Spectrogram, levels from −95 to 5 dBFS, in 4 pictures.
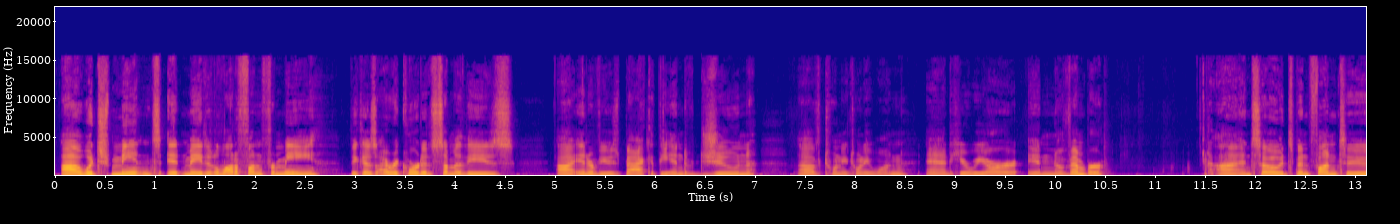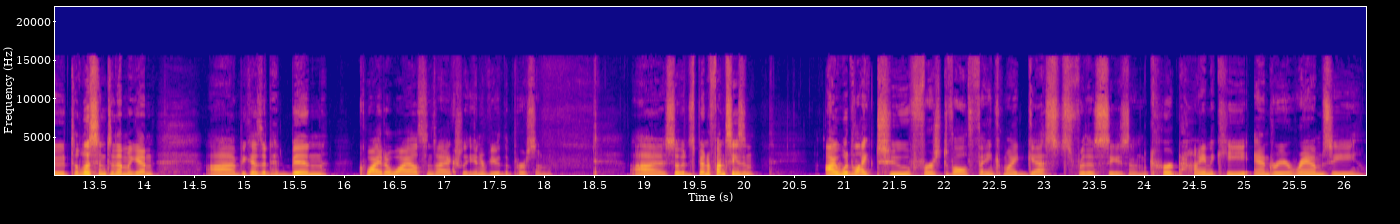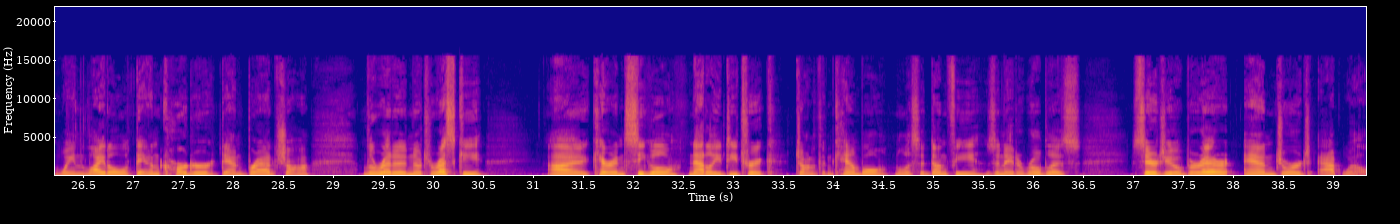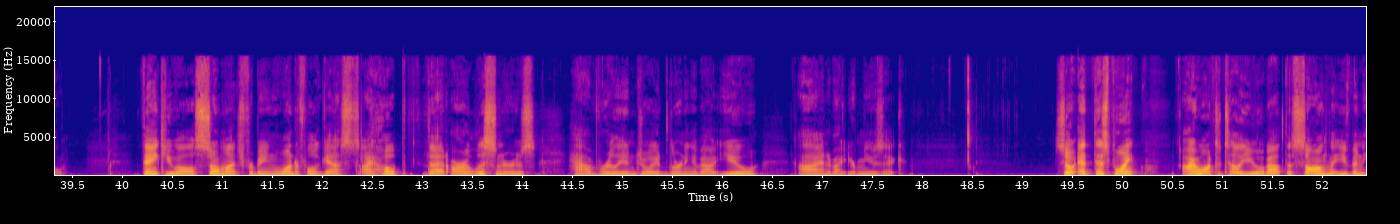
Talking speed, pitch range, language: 170 wpm, 95-120 Hz, English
